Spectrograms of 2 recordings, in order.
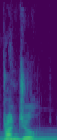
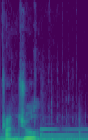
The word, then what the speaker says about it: Pranjal: And Pranjal. Ah, good. I'm glad I'm pronouncing it correctly. So Pranjal. Good. Pranjul. Oh, Pranjul. Okay, yeah. Right. Pranjul.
